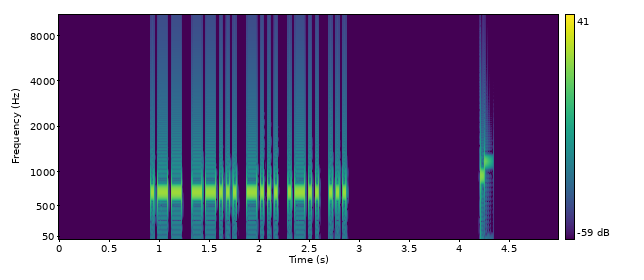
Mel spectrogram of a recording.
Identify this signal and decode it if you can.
Morse code, heard as a keyed tone, about 36 wpm, 700 Hz. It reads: W7BLS
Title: USA Call Signs - 5 Characters - 3x Character Spacing - 35wpm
